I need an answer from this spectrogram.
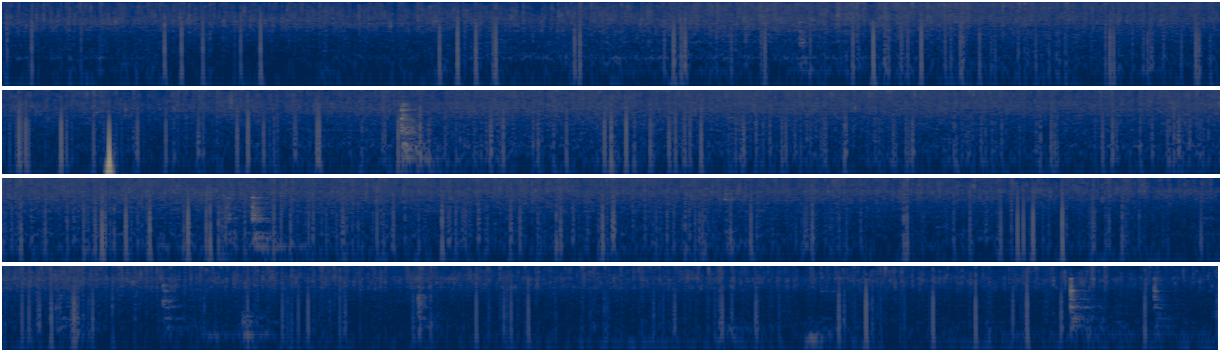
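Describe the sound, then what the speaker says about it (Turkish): Pişi dough pieces fry in heated vegetable oil, a steady dense sizzle with crackling pops throughout, close and continuous with no talking. "Hamurlarımızı ısıttığımız sıvı yağda pişirelim."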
